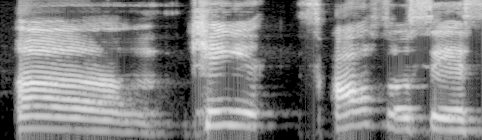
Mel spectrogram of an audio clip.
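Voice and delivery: usual speaking voice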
